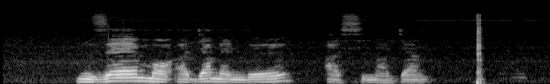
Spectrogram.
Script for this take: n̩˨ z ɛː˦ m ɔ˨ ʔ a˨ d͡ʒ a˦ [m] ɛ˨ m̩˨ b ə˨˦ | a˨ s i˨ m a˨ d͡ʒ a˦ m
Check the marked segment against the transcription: correct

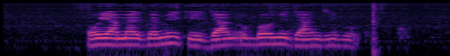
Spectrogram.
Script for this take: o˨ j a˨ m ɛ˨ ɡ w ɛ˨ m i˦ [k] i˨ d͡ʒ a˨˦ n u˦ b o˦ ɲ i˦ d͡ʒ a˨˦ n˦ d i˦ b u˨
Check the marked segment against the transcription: correct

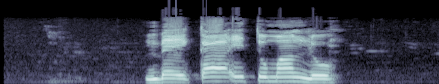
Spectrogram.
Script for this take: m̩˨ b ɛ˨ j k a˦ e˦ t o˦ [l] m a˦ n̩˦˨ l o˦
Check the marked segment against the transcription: incorrect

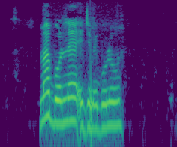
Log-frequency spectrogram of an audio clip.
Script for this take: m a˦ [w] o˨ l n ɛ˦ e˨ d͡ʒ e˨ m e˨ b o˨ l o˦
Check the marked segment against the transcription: incorrect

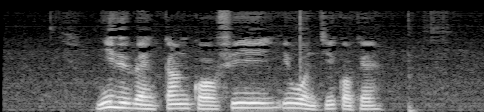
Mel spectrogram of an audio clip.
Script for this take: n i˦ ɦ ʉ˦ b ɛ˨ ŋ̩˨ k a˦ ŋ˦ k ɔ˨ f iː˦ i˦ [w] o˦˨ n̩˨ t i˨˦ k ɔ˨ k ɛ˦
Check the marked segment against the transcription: correct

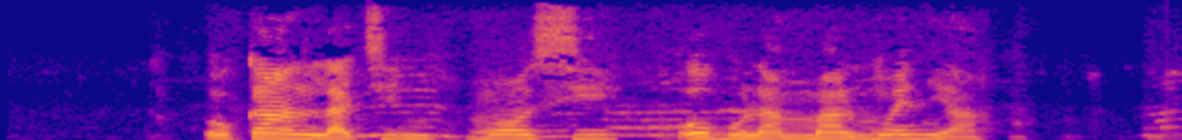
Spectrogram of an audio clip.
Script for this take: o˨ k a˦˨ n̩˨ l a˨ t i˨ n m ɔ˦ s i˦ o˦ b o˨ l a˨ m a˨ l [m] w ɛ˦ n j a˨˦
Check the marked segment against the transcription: correct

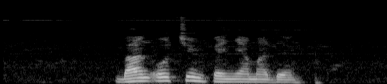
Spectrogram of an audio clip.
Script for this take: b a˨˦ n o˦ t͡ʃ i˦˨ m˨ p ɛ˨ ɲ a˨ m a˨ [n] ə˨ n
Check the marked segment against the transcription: incorrect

